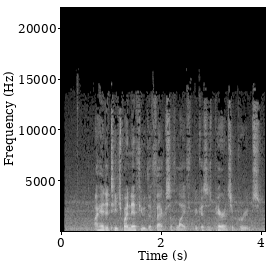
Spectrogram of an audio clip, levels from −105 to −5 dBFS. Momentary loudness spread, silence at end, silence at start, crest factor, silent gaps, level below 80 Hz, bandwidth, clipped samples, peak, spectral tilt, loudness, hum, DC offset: 11 LU; 0 s; 0.05 s; 20 dB; none; -50 dBFS; 15 kHz; under 0.1%; -10 dBFS; -4.5 dB/octave; -28 LUFS; none; under 0.1%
